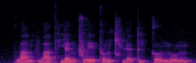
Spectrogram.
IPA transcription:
kwa˨˦nfwä˨˦t̪ʰjɛ˥˨nʈ͡ʂwe˥˨ɪ̯ t̪ɤ˥˨ŋt͡ɕʰɥɛ̰˨˩t̪i˨˦ kɤ˥˨n̪ʊ˦ŋ

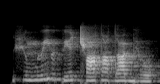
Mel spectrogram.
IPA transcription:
çʉmʉjʉ pʲɛ cʰodˤe dˤʉ bʲo

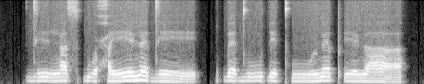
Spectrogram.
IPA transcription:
dɪːŋasɓuħeː ɳɛdeː | ɓɛd̪uːɗet̪ʰuː ɳɛpʼɪːɳaː

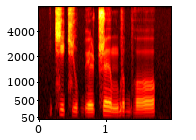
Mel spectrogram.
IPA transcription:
t͡ɕə˦t͡ɕu˨ɓʏː˨ ʈ͡ʂəː˦˨ mbə˦bʱɔ˨˦

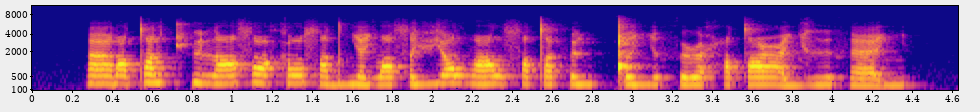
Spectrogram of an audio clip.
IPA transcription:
aɾɨ tˤəlcʰʉ lasˤə˞ xʉsˤæd ʎæʎɛsˤə vʲə˞l ðˤalsˤʉtˤɨθʉʎ ǃəʎə θə˞ħɨtˤ ʉʕɛʎ ɣɨ θæʎ

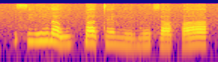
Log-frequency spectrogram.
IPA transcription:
si˦wũ˦ ɾa˦˨wi˨˦ k͡pa˧ tɛ̃˧nĩ˨ dũ˨sa˨ha˨˦

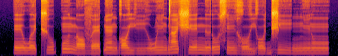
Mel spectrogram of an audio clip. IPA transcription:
e˨wə˨t͡ʃu˨˦ pũ˦nɔ˨vɛ˨ ɗɛ̃˧ɡɔ˧ jiː˨wĩ˧dã˦ ʃe˦ nɨ˧ɾu˦sĩ˧ɣo˨ jo˧ d͡ʒiː˦˨ŋĩ˧ɾũ˧

